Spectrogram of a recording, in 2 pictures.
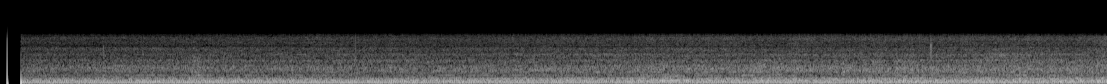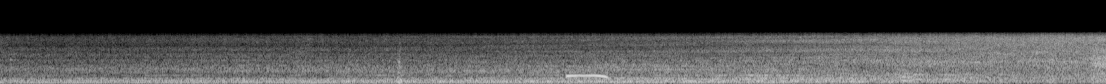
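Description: Approaching train: a steady low hum under a rumble and hiss that grow steadily louder over the last several seconds as it nears. A single short hoot sounds a few seconds before the end.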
